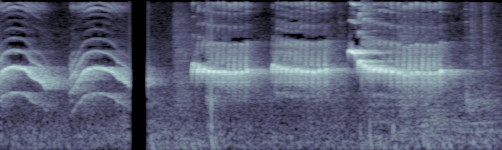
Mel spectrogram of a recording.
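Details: Songbird training recording meant to prompt caged shamas, magpie-robins, green leafbirds and starlings to answer: pairs of arched, slurred whistles, a brief pause, then three loud sustained trilling phrases with faint low rustling underneath.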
